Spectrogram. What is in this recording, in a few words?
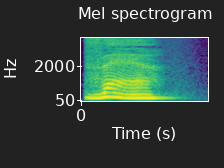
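"their", British English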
